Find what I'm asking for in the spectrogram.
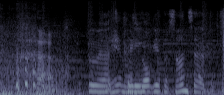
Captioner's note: laughing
